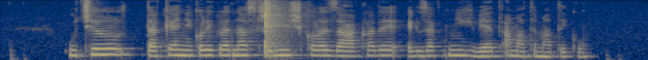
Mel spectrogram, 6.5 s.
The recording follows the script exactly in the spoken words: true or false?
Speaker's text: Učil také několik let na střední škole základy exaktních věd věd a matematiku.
false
